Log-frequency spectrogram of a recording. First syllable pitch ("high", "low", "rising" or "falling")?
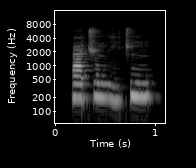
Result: high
